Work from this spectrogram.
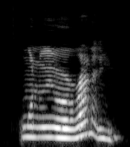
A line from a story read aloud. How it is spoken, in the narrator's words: Hermione suggested anxiously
